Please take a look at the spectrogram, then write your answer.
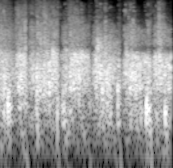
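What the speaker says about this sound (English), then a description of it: "So Becky Clifford, let's give her a round of applause." Audience at a high school freshman and sophomore football banquet claps in a steady, dense round of applause, loud and close, with no talk over it.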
